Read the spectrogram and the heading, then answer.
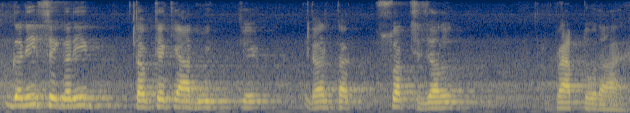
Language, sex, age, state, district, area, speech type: Hindi, male, 60+, Bihar, Begusarai, rural, spontaneous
